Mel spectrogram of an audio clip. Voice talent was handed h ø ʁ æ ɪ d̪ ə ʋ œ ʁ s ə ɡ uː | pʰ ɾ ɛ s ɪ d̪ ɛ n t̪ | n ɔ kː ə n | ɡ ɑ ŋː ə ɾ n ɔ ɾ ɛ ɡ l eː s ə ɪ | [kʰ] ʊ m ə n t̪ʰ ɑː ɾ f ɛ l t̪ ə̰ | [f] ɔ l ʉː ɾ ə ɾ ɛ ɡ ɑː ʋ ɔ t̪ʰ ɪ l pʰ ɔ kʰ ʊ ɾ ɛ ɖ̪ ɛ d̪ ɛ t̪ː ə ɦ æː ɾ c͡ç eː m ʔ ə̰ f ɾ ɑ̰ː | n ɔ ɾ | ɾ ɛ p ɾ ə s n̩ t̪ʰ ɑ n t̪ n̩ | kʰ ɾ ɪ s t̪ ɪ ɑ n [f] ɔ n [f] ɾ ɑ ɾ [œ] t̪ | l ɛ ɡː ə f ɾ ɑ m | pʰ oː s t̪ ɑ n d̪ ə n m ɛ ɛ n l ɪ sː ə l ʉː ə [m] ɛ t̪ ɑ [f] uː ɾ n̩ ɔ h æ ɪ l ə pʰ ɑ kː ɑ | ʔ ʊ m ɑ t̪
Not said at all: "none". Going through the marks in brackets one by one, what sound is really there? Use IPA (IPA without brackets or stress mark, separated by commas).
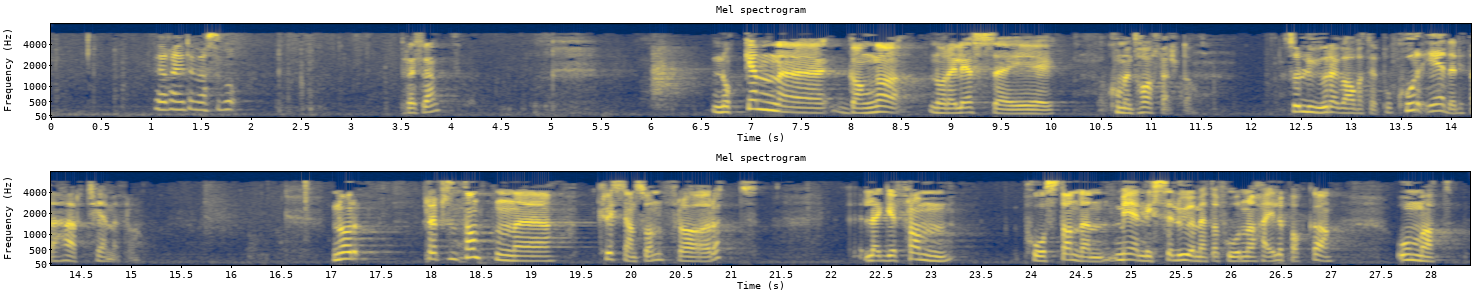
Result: kʰ, s, s, f, œ, m, f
